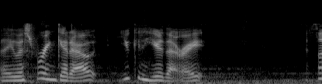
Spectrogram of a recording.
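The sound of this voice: This is an unforced reading voice. Nothing more is heard.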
